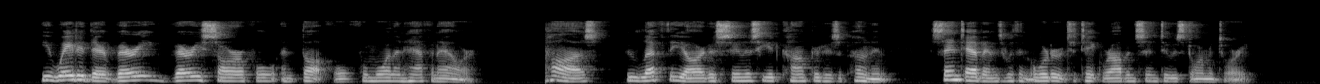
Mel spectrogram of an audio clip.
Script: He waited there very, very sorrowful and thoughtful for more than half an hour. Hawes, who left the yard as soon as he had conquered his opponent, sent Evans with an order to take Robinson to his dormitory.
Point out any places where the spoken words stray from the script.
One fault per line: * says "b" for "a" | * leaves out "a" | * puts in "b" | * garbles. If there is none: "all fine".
all fine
